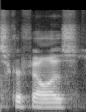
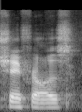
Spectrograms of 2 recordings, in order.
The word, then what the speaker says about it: Shea Frillis: Sean PVS 101's Shea Frillis Productions, A Message Inside Out Fan 2001, that's how you say it, not Scrofillas, it's Shea Frillis.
